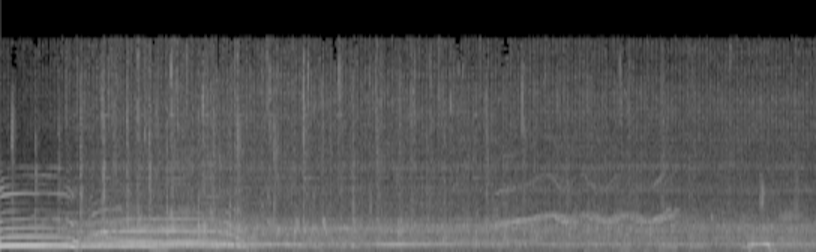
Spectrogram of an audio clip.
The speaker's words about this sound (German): Und auch sprecht für die Organisatorinnen von letztem Jahr von der Demo. Applaus! Woo!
